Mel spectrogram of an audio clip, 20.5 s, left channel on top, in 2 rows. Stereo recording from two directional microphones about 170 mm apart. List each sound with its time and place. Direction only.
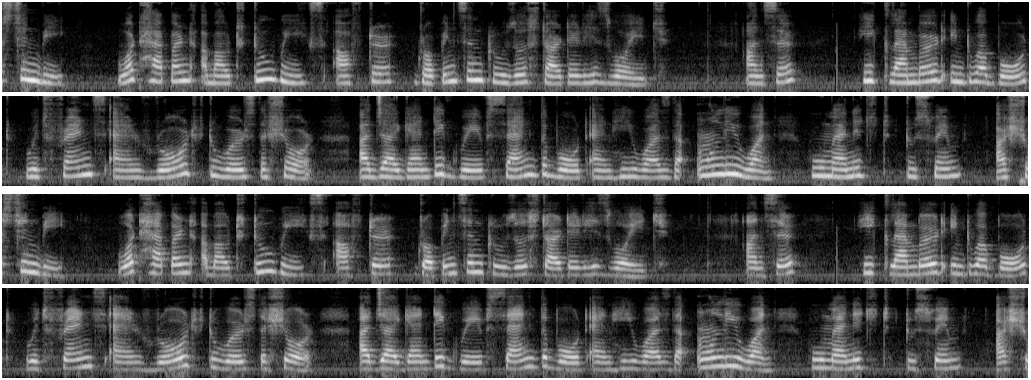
0.1 s a woman's voice: 45° left (ahead or behind)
